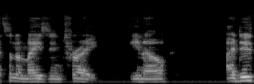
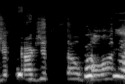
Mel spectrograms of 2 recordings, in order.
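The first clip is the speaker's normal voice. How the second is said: high, loud, quick Irish impersonation; Irish accent; 7 semitones higher, 6 dB louder, faster than usual. Retold or imitated. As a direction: exclaim it as an exasperated Irishman. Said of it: "[name] was in his Irish accent".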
